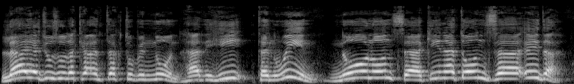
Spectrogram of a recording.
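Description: High-voiced man teaching grammar. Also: expressive, moderate pace, a little mellow. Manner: patient, repeats key points, asks and answers his own questions. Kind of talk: explanatory grammar lesson.

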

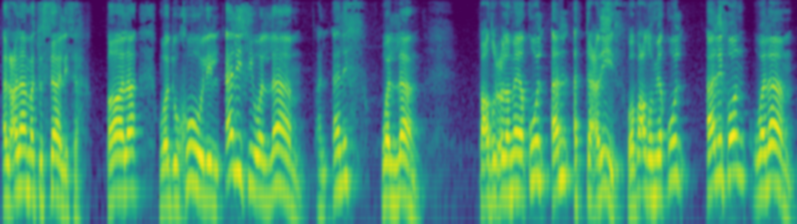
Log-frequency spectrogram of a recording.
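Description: A man's voice: sits high, expressive, moderate pace. A man teaching an Arabic grammar lesson, patiently repeating key points and asking and answering his own questions.

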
